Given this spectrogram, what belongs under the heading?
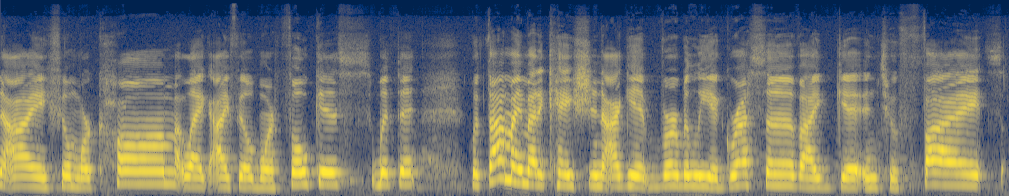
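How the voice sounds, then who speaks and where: Candid young woman with a smooth voice. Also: medium pitch. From Russia. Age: 20s. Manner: candid, chatty, frequent "like" fillers. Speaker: storyteller. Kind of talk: personal spoken storytelling.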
